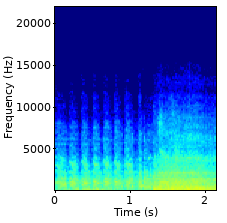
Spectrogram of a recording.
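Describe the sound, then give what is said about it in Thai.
A farm tractor engine, the tractor fitted with a 48-row seed drill: a rough, pulsing chug that settles into a steady, slightly louder running drone with a low hum, with no talk. “รถแทรกเตอร์คันนี้นะคะติดเครื่องหว่านเมล็ดที่สามารถลงเมล็ดได้รอบละ48แถว”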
